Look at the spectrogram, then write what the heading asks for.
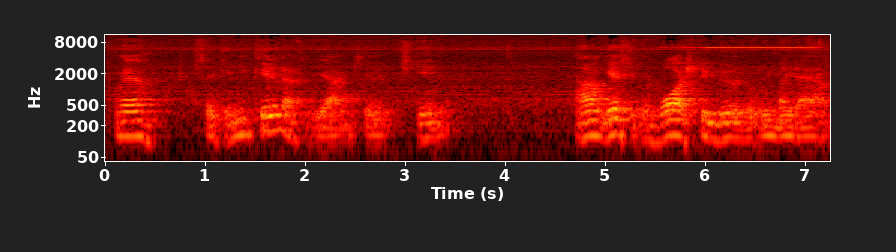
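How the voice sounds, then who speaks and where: A man speaks at a moderate pace with a Southern US accent. Noticeable background noise and audible room echo fill the recording. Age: 80s+. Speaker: war veteran. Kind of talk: storytelling.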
